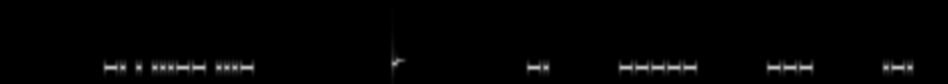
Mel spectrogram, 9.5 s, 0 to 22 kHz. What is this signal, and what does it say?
Morse code, heard as a keyed tone, about 31 wpm, spaced as for 15 wpm, 700 Hz. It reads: NE3V N0OR
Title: USA Call Signs - 4 Characters - 6x Character Spacing - 30wpm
